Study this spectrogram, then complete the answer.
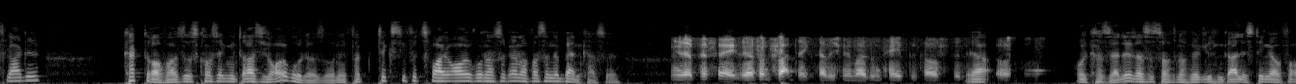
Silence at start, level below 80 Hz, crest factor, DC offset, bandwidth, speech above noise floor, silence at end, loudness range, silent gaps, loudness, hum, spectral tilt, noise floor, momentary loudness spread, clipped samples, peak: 0 s; -54 dBFS; 22 dB; under 0.1%; 8 kHz; 30 dB; 0 s; 5 LU; none; -28 LUFS; none; -5.5 dB/octave; -58 dBFS; 12 LU; under 0.1%; -6 dBFS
